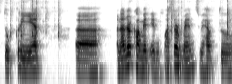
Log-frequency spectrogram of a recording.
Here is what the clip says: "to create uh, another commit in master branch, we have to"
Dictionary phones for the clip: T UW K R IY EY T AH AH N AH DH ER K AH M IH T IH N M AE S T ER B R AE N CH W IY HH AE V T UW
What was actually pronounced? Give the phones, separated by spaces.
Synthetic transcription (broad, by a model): T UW K R IY EY T AH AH N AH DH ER K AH M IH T IH N M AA S T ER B EH N S W IY HH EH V T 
